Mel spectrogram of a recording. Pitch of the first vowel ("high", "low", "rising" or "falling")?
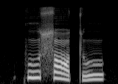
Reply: high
